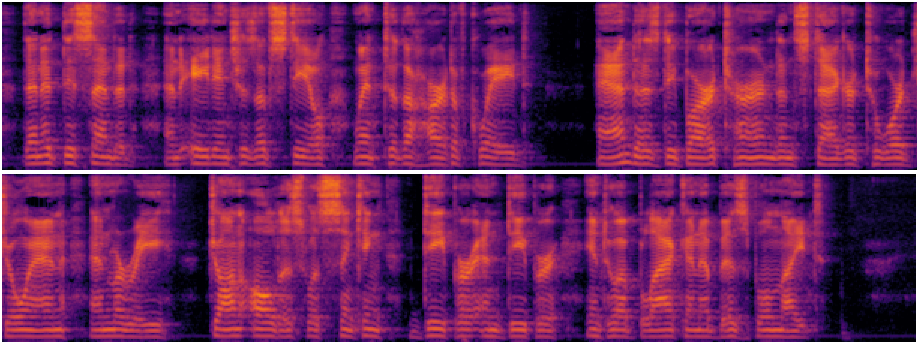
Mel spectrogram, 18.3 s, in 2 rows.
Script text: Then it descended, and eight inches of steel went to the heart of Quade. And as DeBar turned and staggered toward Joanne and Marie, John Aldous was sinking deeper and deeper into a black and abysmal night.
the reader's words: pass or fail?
pass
